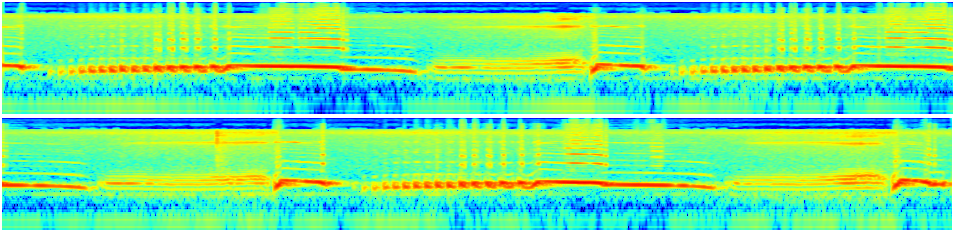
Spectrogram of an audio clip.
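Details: Puter pelung (Barbary dove) cooing loudly and clearly, three evenly spaced phrases about every three seconds. Each is a rapid rolling lead-in, a long level coo gently falling at the end, and a short nasal tag note.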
